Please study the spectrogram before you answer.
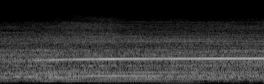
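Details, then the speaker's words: Hoover Decade 80 (convertible) upright vacuum after repair: a steady airy rush with an even mid-pitched motor hum, no grinding, rattling or surging. It runs normally and is expected to improve with use. "oh that sounds good not the best but it's good enough uh that'll probably get better with a little bit of use"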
